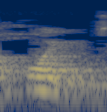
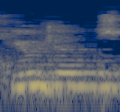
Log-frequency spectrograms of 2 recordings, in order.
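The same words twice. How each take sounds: First: The name is said roughly like the Dutch. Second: The name is read as its English spelling suggests. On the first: "the Dutch pronunciation is close to Huygens" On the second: "it looks like Huygens"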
